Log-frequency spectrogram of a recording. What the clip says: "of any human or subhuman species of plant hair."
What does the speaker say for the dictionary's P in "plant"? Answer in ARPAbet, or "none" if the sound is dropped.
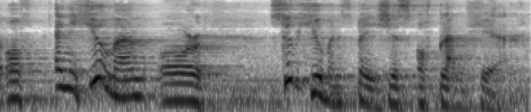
B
